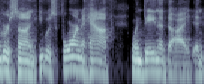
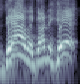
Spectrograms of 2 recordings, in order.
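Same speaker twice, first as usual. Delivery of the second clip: imitating a proud little boy, higher and louder; proud kid; 9 semitones higher, 7 dB louder than usual. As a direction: play the beaming son who thinks he did great. Son proudly reports bunt hit.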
